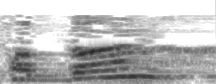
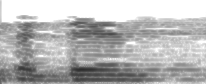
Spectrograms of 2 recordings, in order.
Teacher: فدارتم، دي عايزة منك فن في النطق، ما تقولش فض الدال، الدال والمد بتاعها مرقق · Shown in: second take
